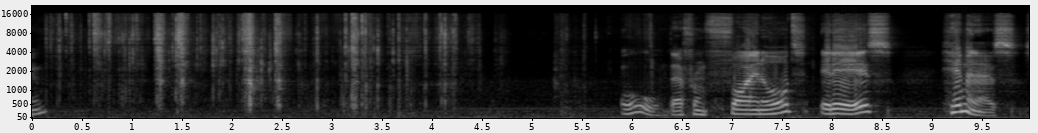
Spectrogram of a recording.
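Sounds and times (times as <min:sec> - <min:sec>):
speech: 0:00.0 - 0:00.3, 0:05.9 - 0:08.6, 0:09.2 - 0:09.9
foil football trading card packs being torn open: 0:00.0 - 0:04.7.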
